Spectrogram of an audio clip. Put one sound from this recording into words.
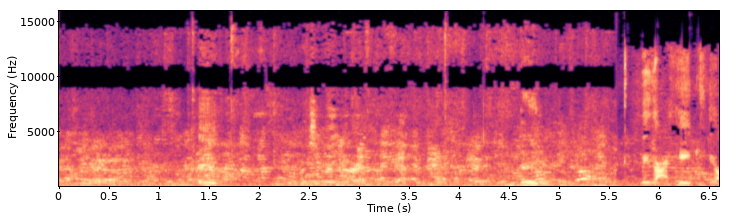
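Many voices chatter in the background.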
